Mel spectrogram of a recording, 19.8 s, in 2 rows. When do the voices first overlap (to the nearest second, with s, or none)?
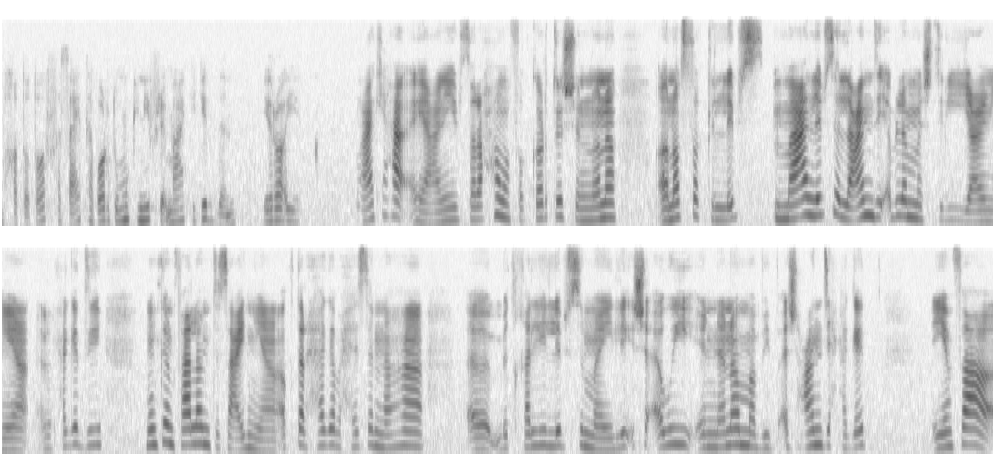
none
